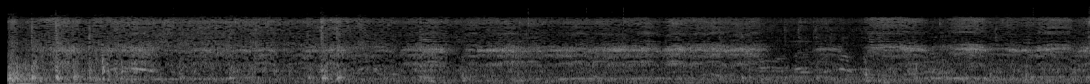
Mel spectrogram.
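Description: A flock of crows cawing, many harsh calls repeating and overlapping, over steady background noise.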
